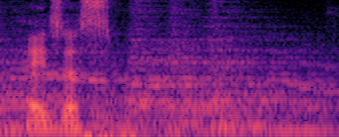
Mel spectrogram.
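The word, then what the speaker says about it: Jesús: a common spanish well a common hispanic name is uh well spelt jesus but pronounced jesus yeah i got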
